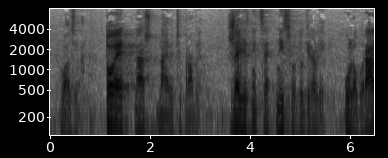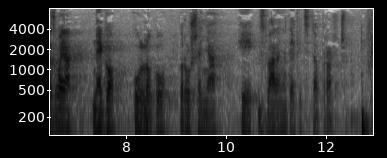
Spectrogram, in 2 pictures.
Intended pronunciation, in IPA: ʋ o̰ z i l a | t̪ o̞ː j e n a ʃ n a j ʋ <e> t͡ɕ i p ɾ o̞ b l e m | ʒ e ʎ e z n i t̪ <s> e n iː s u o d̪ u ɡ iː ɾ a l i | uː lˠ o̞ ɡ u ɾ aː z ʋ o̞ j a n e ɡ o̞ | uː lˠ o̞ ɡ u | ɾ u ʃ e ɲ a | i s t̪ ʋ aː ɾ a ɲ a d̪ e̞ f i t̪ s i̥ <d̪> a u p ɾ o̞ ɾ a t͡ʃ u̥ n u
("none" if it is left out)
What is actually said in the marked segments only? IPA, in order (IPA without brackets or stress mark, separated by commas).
e, s, t̪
